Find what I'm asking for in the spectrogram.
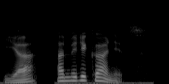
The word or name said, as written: ja amerikanec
